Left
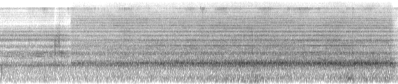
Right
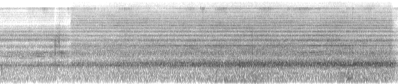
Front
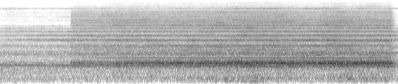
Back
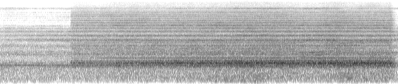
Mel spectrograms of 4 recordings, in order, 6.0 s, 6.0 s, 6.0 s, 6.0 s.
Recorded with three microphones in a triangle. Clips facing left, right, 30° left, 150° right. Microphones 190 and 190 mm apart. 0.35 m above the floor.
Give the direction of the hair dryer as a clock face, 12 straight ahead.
3 o'clock.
